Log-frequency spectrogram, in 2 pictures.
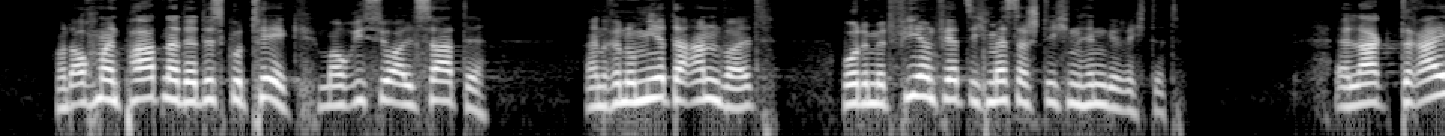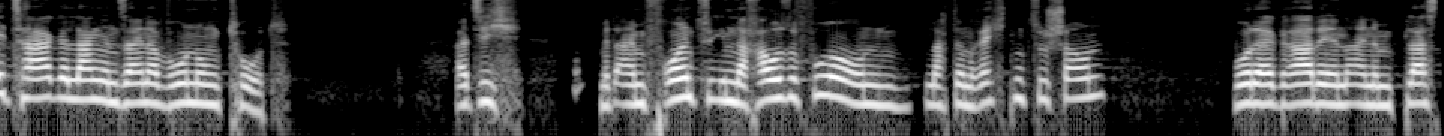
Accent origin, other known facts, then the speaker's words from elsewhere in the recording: Flensburg, Schleswig-Holstein, Germany; ich komme aus Flensburg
